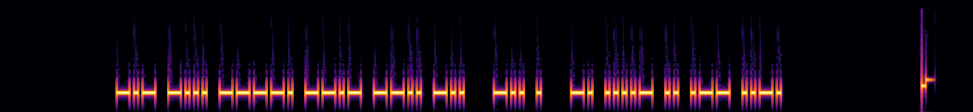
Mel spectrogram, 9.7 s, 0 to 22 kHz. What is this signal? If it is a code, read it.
Morse code, heard as a keyed tone, about 28 wpm, 700 Hz. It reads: KB9QZD DE N4IWF
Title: USA Callsign DE Callsign 28wpm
